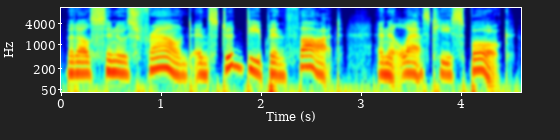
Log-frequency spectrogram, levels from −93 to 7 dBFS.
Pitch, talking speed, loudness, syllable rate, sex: 165 Hz, 170 wpm, -17 LUFS, 4.1 syllables/s, female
